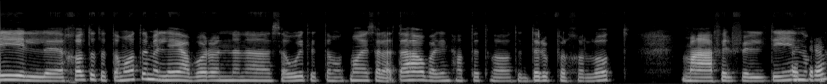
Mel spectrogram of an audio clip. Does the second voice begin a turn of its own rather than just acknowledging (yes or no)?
no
